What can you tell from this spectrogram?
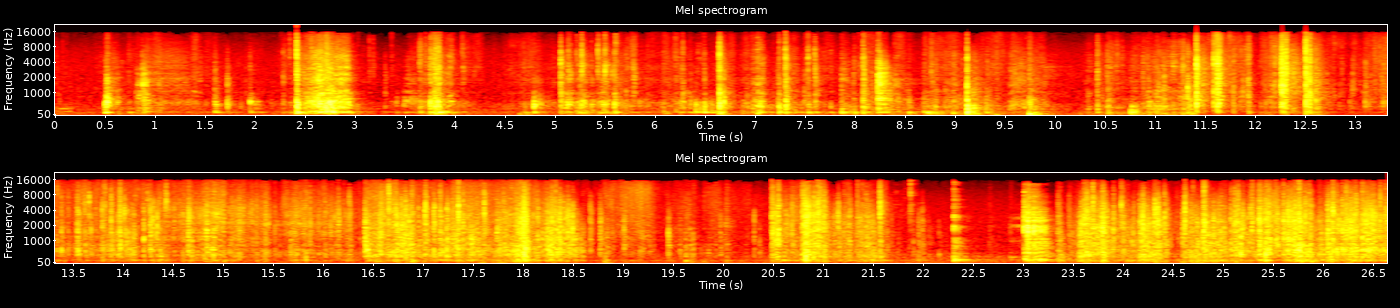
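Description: Plastic packaging and a bubble-wrap mailer being handled and crinkled, with many short clicks and knocks as items are set down on a counter and the mailer is cut open with kitchen scissors. Longer stretches of steady crinkling come about two thirds of the way in and again near the end.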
